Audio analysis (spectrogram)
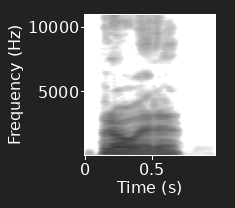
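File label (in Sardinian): "pròere", female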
